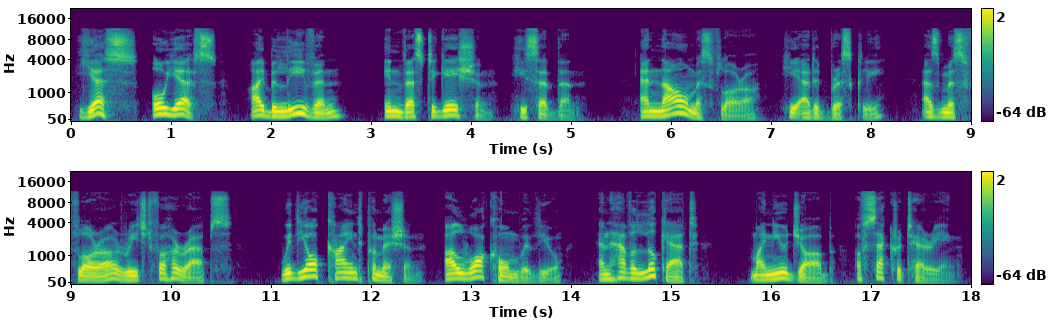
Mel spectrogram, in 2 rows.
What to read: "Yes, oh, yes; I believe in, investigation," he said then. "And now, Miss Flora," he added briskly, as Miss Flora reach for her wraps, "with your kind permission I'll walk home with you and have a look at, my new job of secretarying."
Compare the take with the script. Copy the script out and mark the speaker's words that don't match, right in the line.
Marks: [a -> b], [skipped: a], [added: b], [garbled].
"Yes, oh, yes; I believe in, investigation," he said then. "And now, Miss Flora," he added briskly, as Miss Flora [reach -> reached] for her wraps, "with your kind permission I'll walk home with you and have a look at, my new job of secretarying."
